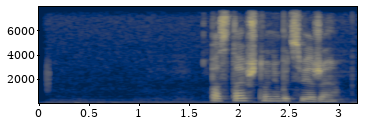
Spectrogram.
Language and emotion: Russian, neutral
